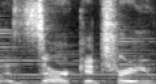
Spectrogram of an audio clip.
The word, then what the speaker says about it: Xurkitree: So no, Xurkitree really took a stab at that. Xurkitree is spelled pretty crazy. I think it's just spelled like circuitry, but with an X.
